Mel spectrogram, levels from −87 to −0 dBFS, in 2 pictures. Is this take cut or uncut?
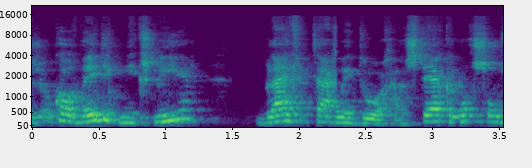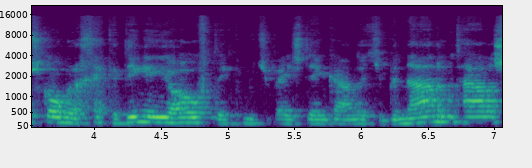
cut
